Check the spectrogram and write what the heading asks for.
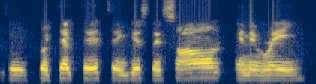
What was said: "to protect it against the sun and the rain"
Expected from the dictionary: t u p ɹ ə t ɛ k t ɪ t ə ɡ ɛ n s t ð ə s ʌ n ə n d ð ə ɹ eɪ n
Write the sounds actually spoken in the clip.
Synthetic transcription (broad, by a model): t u p ɹ ə t ɛ k t ɪ t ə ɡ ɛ s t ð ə s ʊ n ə n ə ɹ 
